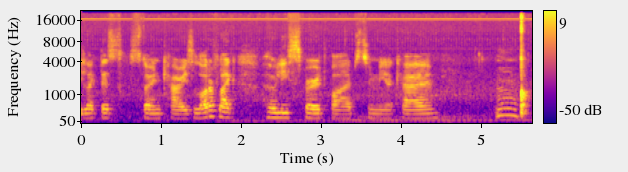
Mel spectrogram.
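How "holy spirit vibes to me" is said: ordinary talk, nothing marked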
